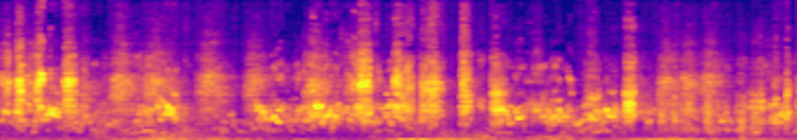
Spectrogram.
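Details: Chirping budgerigars give a dense mix of high, sharp tweets and warbles from many birds, unbroken from start to finish, with faint low rumbling beneath.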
